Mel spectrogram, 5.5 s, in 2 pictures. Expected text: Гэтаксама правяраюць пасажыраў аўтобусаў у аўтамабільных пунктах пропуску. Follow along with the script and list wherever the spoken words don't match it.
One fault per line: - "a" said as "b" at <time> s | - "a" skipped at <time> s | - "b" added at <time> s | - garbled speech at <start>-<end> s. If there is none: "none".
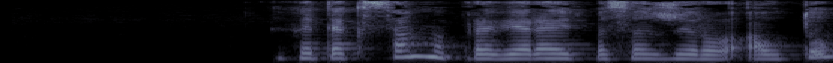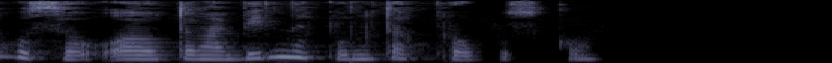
none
